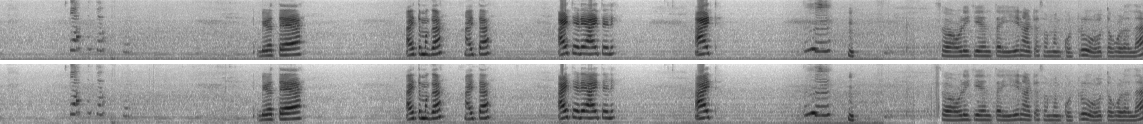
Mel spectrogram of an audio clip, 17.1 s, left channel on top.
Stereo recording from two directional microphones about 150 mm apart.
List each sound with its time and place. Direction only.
1.0 s a sound: centre (ahead or behind)
3.9 s a woman's voice: 5° left (ahead or behind)
6.1 s a woman's voice: 5° left (ahead or behind)
8.4 s a woman's voice: 5° left (ahead or behind)
10.4 s a woman's voice: 5° left (ahead or behind)
12.1 s baby cry: centre (ahead or behind)
14.1 s a woman's voice: 15° left (ahead or behind)
16.2 s speech: 35° left (ahead or behind)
